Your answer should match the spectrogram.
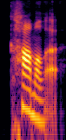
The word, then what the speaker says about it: Kamala: Okay, I keep saying her name wrong. Kamala. Emphasis on the beginning of the name.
